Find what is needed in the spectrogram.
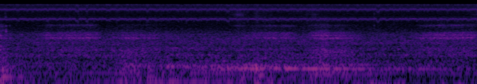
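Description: Quiet room tone: faint background hiss and a faint low steady hum, with no distinct sound event.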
